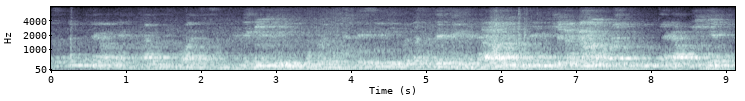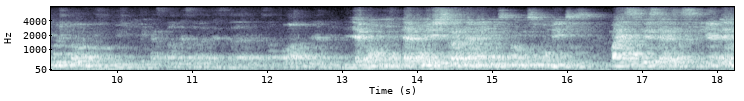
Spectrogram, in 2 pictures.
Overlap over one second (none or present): present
